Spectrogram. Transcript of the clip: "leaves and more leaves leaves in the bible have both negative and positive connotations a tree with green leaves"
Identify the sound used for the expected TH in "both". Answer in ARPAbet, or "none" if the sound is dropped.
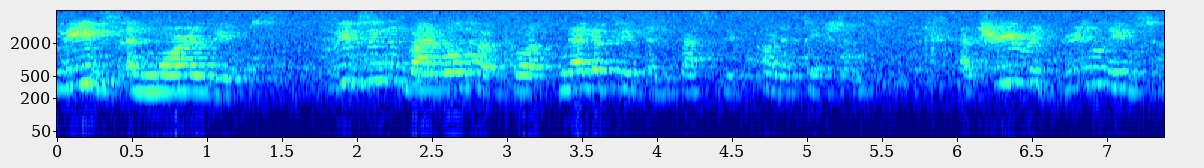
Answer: T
